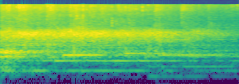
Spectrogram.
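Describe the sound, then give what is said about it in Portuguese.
An audience applauds God (the Almighty) at a preacher's call during a sermon, in a steady, dense wash of clapping that lasts the whole moment, with sustained musical tones humming underneath and no voices. “Se você está entendendo, diga glória a Deus Deus e aplauda ao Todo-Poderoso em nome de Jesus.”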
